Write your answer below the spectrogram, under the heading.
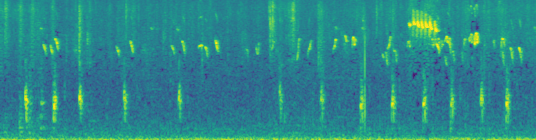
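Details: Hen leading her chicks, clucking low and evenly about every half second, with a steady stream of high chick peeps and one louder trilling chirp burst near the end.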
